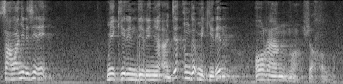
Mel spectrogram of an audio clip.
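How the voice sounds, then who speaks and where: A man, a religious teacher, leads a sermon-style lesson in a roomy, echoing hall with faint background ambience. His voice sits at an ordinary pitch. He recites Arabic, then explains it in easy, conversational Indonesian. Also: lively intonation, measured pace, a little mellow, slight background noise. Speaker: kiai teaching a classical text. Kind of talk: sermon-style kitab study. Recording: echoey room with faint ambience.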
